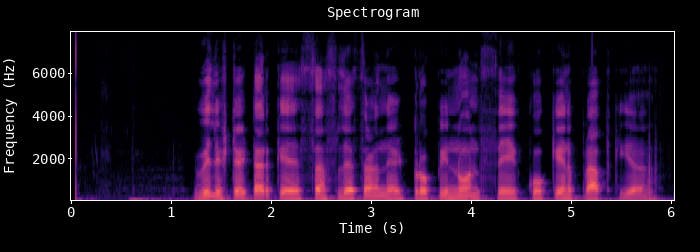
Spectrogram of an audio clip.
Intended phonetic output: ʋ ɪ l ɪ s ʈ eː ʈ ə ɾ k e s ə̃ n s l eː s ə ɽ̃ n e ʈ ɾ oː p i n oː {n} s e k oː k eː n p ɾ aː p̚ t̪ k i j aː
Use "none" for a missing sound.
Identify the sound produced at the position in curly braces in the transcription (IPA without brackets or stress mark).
n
